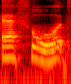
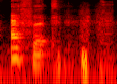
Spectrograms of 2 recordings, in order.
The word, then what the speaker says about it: effort: Just the one word, and it's about the actual pronunciation was fine, but the stress was a bit off. It's not effort, it's effort. Effort.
